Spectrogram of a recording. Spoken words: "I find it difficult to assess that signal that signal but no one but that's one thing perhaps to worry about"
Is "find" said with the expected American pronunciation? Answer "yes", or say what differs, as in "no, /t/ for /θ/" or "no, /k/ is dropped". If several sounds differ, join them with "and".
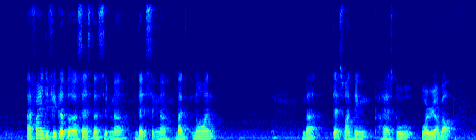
yes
